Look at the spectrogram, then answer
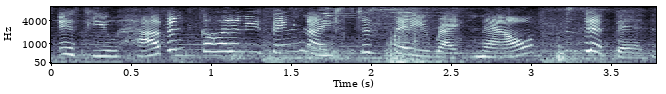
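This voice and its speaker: Game heroine: feisty teen girl, very high pitched, bouncy melody, music behind. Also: very animated, moderate pace. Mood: excited, feisty. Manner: breezy, emphatic. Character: perky, feisty, outspoken teenage girl adventurer. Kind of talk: video game voice acting.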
